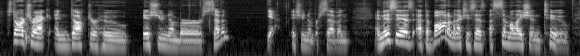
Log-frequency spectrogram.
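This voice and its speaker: In a put-on character voice, a man drawls at a moderate pace with a medium pitch. The intonation is lively. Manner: vowels drawled, Trek sounds like Track.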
